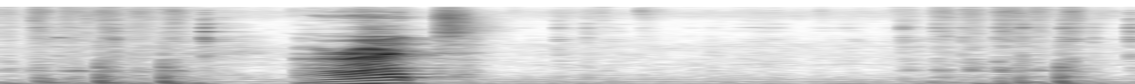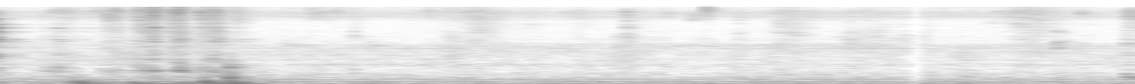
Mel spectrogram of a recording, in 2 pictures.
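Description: Fresh ginger rubbed on a flat metal hand grater: quiet rasping strokes in two short runs, one at the start and another from about three seconds in, then nothing.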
